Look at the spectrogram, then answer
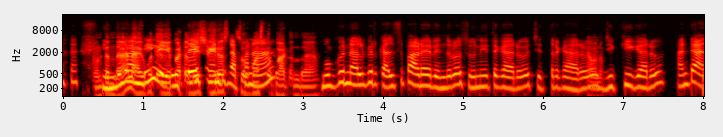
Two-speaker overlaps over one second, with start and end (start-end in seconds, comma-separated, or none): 0.6-2.5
